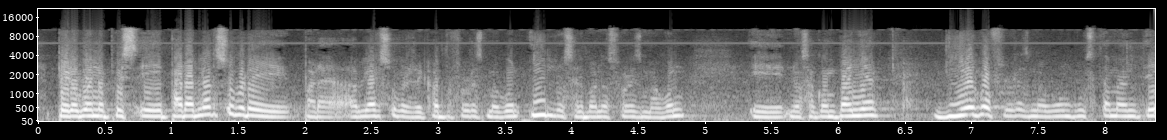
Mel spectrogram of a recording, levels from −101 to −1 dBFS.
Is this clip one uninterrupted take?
no; 1 cut; at 5.0 s

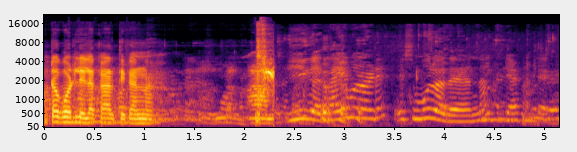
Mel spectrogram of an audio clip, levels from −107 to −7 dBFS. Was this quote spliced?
yes; 1 cut; at 2.4 s

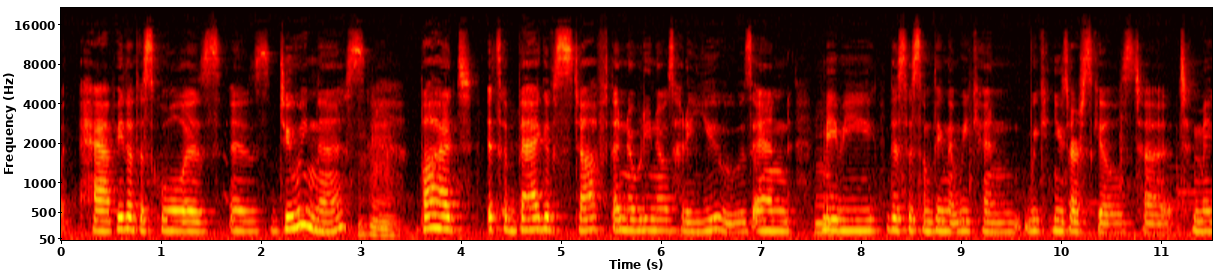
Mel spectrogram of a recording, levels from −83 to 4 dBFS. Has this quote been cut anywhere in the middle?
yes; 3 cuts; at 4.1 s, 8.2 s, 9.6 s

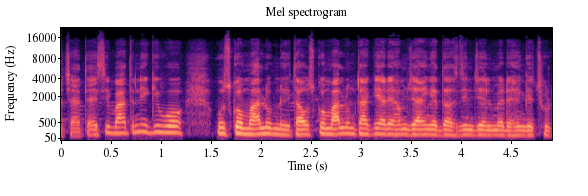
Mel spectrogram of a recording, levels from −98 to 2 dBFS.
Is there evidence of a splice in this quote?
no; 0 cuts

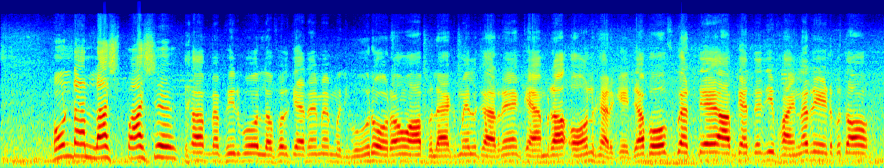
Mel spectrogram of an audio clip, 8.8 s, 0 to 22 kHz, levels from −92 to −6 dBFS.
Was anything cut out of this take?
yes; 1 cut; at 1.8 s

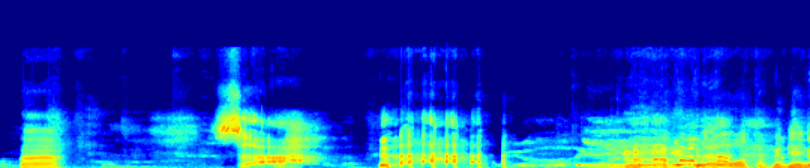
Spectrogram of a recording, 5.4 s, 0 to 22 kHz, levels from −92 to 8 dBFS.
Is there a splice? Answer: no; 0 cuts

